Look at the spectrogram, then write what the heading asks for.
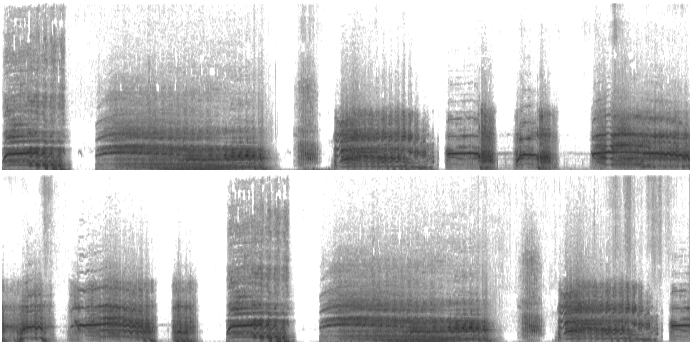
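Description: Horses neighing and whinnying, a dozen or so separate calls one after another, each broken off by a short silent gap.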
